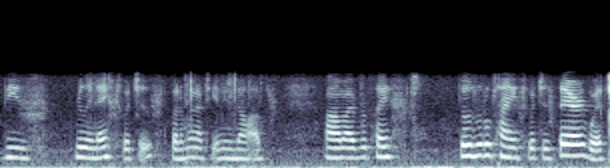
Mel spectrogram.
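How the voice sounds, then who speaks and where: Thin, phone-like audio with faint noise carries a woman's voice at an ordinary pitch. She talks informally and frankly, explaining as she goes through an unscripted hands-on tutorial. It sounds like a homemade hobby recording. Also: steady tone, normal speed. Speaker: DIY electronics hobbyist presenting a tutorial. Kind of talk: casual unscripted hands-on demonstration.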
